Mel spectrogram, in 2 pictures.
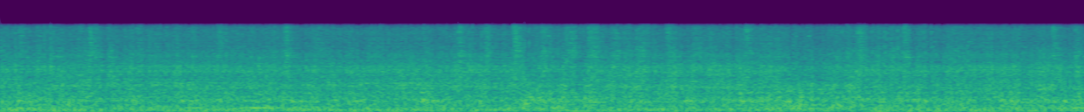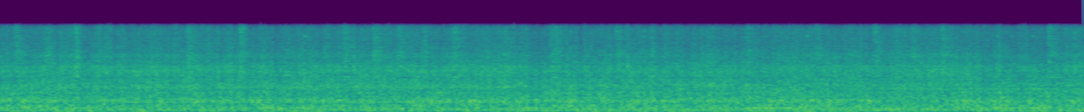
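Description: Osaka New Tram automated guideway train running at speed on its rubber tyres along the concrete guideway, heard from inside the front car: a steady running rumble with a fine rattle over it, even throughout.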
